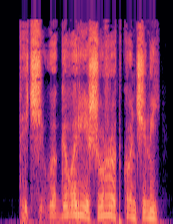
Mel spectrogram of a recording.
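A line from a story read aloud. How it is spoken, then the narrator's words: Old man's wheeze. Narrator (Russian): просипел седовласый старик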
